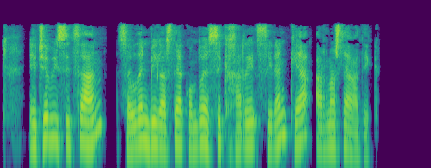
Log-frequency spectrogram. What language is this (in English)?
Basque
